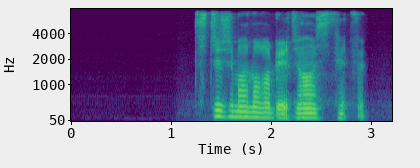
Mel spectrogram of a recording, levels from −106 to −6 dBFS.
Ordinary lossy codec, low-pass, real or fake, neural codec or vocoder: none; 7.2 kHz; fake; autoencoder, 22.05 kHz, a latent of 192 numbers a frame, VITS, trained on one speaker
